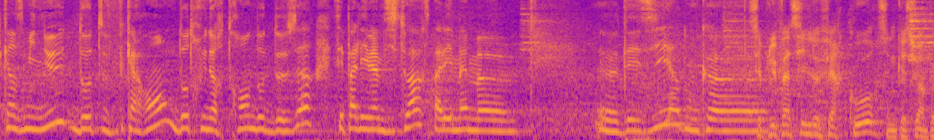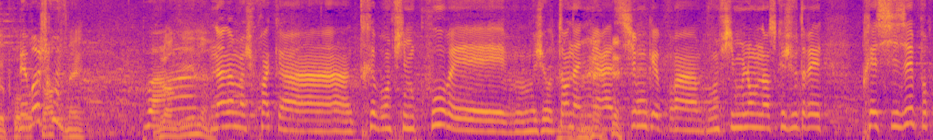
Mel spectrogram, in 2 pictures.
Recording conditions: busy venue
